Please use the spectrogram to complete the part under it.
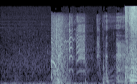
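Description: A cartoon bird squawks as it flies through the air.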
